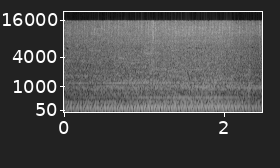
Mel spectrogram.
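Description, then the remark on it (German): A diesel generator producing power for a chainsaw runs steadily among nettles and gravestones, its engine giving a constant low, rhythmic chugging hum that holds at an even level throughout, with no voices. “Georg Gietz steht inmitten von Brennnesseln und Grabsteinen neben dem Dieselgenerator, der den Strom für die Kettensäge produziert.”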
